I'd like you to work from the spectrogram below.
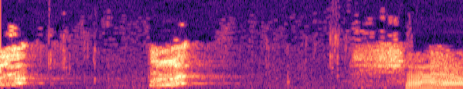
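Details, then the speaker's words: Repeated ongoing hiccups, short abrupt voiced gulps less than a second apart; the person says their hiccups are loud with a head jolt, nothing stops them, and they prefer to let them pass naturally. "Hold your nose. Yeah, but then you get the feeling like you keep waiting for the next one to come. I'd rather let them go naturally."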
